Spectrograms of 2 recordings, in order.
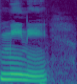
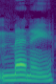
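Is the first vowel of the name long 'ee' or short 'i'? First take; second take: long ee; short i. First: The first vowel is a long 'ee' sound. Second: The first vowel is a short 'i' sound. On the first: This is the name's actual pronunciation. The speaker calls it right. "I know it's Meanie" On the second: The name is deliberately mispronounced out of dislike. The speaker calls it wrong. "I pronounce it Minnie because I fucking hate them"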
